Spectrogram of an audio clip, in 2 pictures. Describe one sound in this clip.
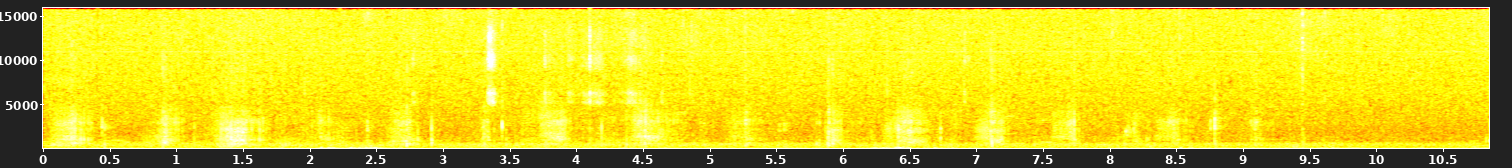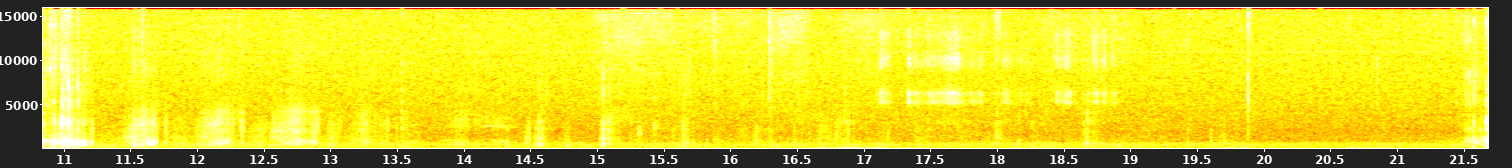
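A young woman chews soft food with wet, smacking sounds close to the microphone.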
